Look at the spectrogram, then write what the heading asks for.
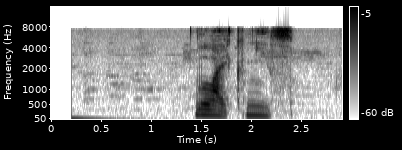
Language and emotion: Russian, neutral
